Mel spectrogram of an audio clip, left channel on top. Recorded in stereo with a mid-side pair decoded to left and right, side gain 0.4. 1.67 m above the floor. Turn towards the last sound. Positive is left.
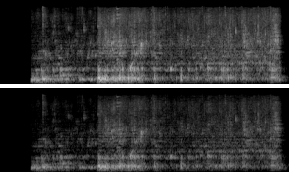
turn(degrees=60)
